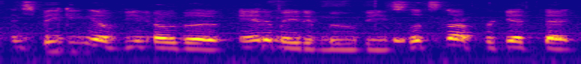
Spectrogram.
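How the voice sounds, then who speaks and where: Very muffled, husky man chatting. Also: fairly high pitch, fast talker, dark tone. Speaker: panel contributor. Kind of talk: casual discussion. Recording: dull lo-fi muffled voice line.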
